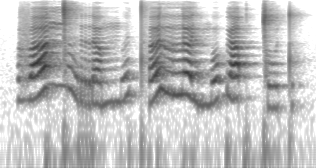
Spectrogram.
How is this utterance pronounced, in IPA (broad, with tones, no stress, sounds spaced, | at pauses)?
v a˩˥ ŋ͡ǀ ə̤˥˩ r ɐ˩ mː ə̤˩˥ tʰ ɐ˩˥ lː ɐ˥˩ lʲ m o˩˥ ɡ a˩˥ ʔ ǀ u˩ t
